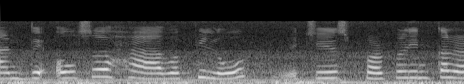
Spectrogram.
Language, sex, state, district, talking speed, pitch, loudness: English, female, Punjab, Kapurthala, 140 wpm, 255 Hz, -15 LUFS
